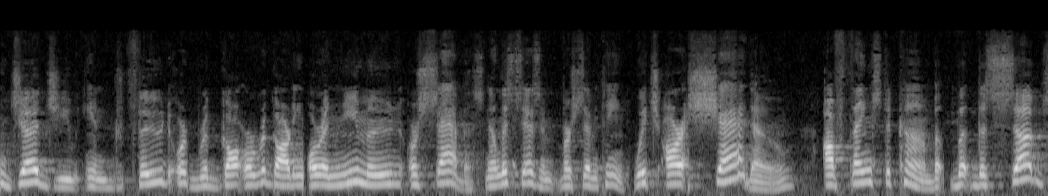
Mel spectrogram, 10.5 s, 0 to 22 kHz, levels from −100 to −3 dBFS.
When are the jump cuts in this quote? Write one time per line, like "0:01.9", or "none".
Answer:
0:01.9
0:03.0
0:05.1
0:06.3
0:06.9
0:09.4

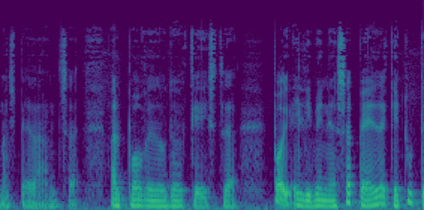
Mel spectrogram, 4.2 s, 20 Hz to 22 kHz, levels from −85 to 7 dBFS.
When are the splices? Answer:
0:01.0
0:01.7
0:02.9

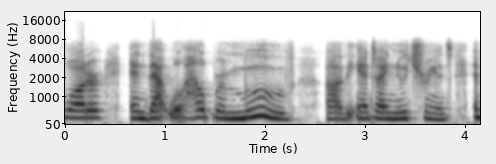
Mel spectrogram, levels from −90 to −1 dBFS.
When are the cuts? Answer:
none

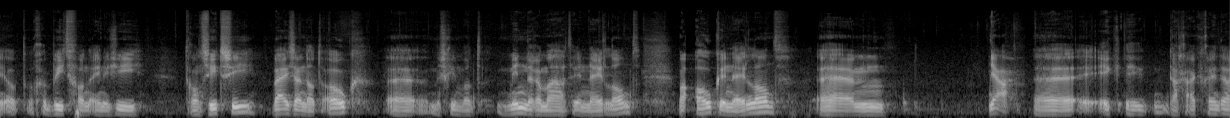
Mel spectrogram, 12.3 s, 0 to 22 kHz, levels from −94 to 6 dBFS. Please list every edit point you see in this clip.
0:02.6
0:03.8
0:10.2

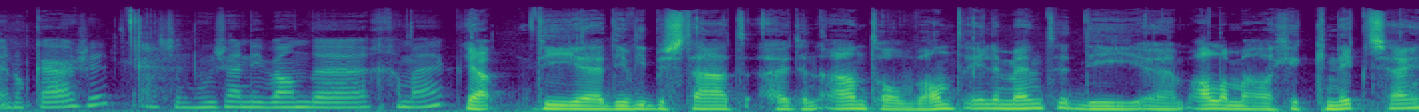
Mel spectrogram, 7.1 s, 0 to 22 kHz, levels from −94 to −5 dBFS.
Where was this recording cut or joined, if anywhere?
0:03.2

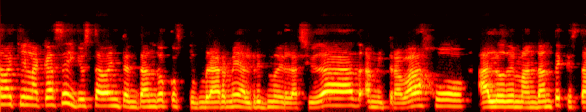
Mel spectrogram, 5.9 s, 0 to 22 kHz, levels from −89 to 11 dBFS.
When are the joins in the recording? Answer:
0:02.8
0:04.7

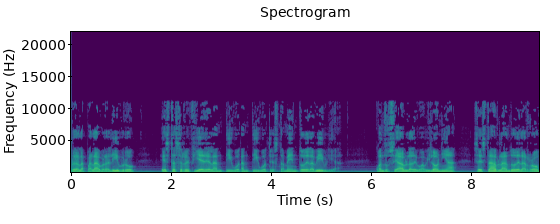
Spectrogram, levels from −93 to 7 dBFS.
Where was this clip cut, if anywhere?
0:03.4

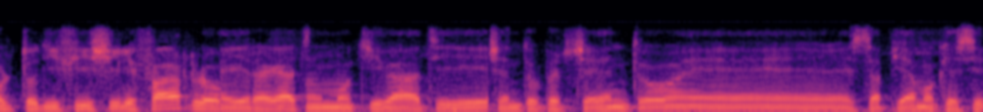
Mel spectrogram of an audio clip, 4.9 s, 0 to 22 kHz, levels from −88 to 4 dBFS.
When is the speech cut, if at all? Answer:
0:01.1
0:01.5
0:02.4

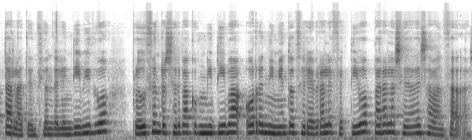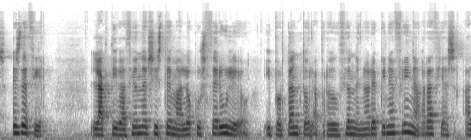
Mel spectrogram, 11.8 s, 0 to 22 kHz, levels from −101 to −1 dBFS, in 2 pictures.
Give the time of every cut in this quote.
none

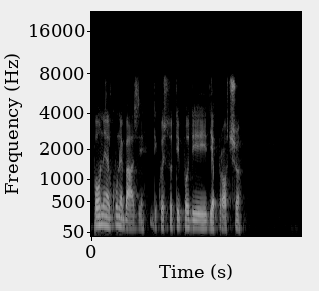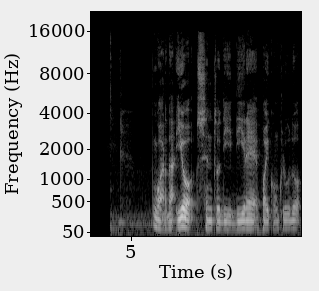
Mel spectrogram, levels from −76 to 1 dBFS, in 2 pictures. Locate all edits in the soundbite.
none

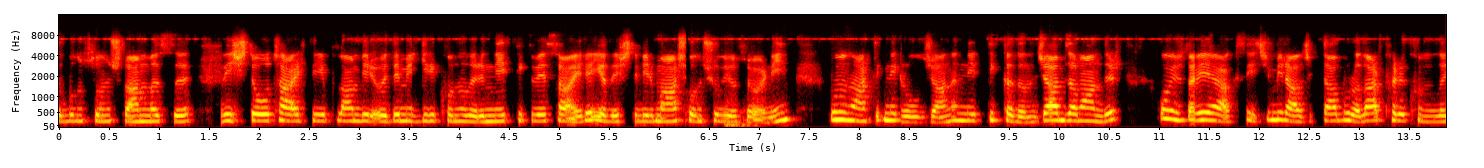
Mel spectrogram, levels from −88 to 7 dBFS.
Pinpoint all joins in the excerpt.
0:01.6
0:03.5
0:04.7
0:06.3
0:08.4
0:10.1
0:11.4

